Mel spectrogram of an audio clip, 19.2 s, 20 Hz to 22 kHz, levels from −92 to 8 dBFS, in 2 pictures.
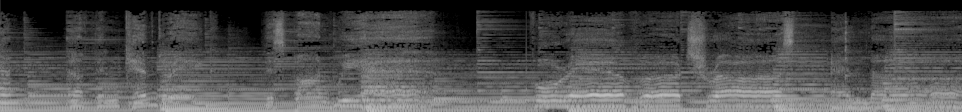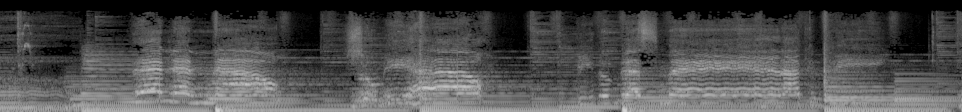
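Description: Audio missing between chunks, most likely from a recorder or processor dropping a sliver of around 20 ms each time it hands over between blocks of about 3 s, cuts out sound at 2.29, 5.26, 11.22, 14.19 and 17.17 s. Each joins straight across, heard as a brief skip.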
